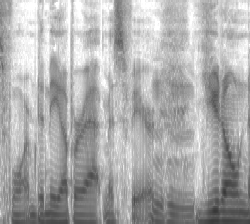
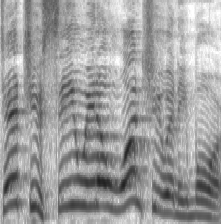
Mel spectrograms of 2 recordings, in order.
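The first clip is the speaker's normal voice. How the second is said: play-acted shrill, very high, full-on scream; 3 dB louder than usual. Acting out an imagined movie scene yelling at someone at the woods' edge: imitating screaming.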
